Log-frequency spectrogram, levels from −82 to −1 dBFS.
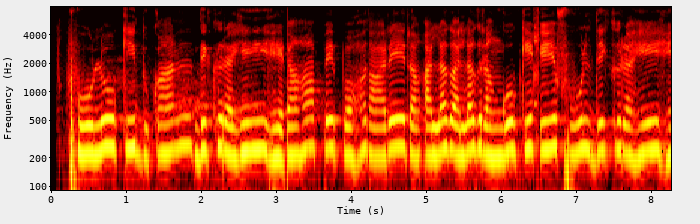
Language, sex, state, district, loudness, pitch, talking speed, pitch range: Hindi, female, Maharashtra, Pune, -24 LUFS, 235 Hz, 130 wpm, 215-245 Hz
